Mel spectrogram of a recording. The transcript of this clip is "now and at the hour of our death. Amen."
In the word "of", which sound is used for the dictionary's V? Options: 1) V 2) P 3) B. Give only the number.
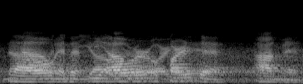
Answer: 2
